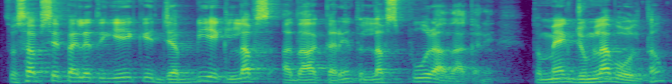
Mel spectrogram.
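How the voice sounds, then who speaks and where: A middle-aged communication trainer with a medium-pitched voice coaches a host in clear speech. He's animated and conversational, mixes in English phrases, and often slows down to demonstrate careful diction.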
